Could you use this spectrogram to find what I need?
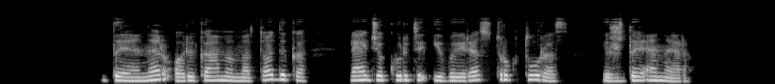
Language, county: Lithuanian, Kaunas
